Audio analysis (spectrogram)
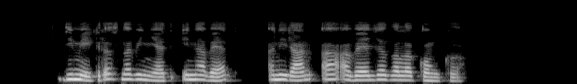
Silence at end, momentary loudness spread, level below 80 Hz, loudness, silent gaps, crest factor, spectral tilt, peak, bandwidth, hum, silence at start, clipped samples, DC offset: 1.15 s; 9 LU; -60 dBFS; -18 LUFS; 2.43-2.68 s; 16 dB; -7.5 dB/octave; -4 dBFS; 7.6 kHz; none; 0.6 s; under 0.1%; under 0.1%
